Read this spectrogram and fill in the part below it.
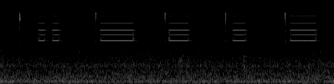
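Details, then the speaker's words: Siglent SDM3055A 5.5-digit bench multimeter in continuity mode, threshold default 50 ohms, beeper on: high, clear short beeps about every half second as probes touch; works normally, though the slow instrument can miss brief connections. "And it says open, of course, if everything is is open. And you can turn the beeper on and off. So now the beeper is on."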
